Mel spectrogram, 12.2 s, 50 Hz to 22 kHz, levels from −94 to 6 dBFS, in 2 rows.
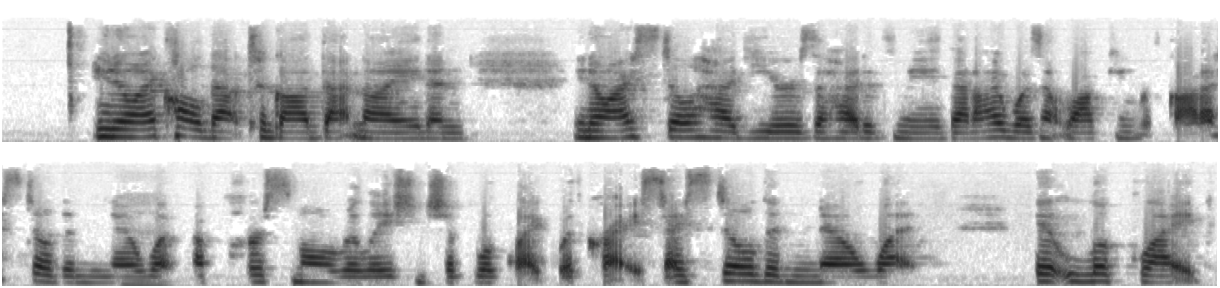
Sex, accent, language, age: female, American, English, 30-49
